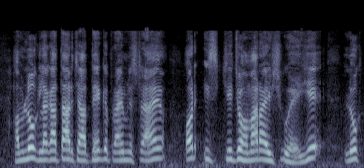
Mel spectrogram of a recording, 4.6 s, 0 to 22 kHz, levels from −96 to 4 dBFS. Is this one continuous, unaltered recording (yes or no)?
yes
